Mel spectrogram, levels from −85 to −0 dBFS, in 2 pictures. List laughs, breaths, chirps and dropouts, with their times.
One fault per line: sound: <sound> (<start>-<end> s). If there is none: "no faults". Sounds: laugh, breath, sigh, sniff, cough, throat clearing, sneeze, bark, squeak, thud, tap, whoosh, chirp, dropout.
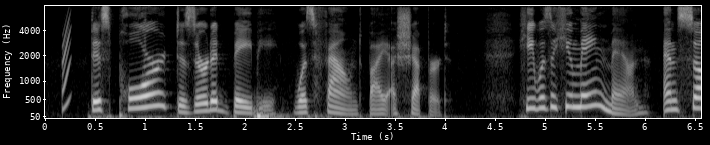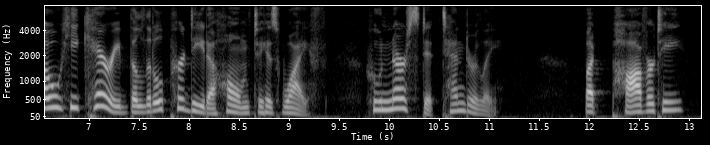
sound: chirp (0.2-0.3 s)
